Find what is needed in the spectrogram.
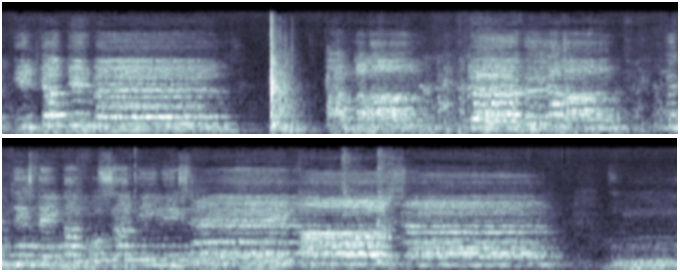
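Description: A men's choir singing a cappella in several phrases with short breaks between them. One sharp click cuts in about three and a half seconds in.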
